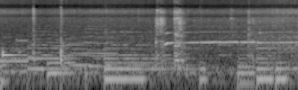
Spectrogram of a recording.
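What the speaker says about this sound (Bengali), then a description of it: "এই মশলাটা ভালো করে কষাই নেবো।" A masala with one tomato and five green chillies fries in a pan with a continuous close sizzle, punctuated by a few sharp spoon taps and scrapes, with music playing underneath.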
